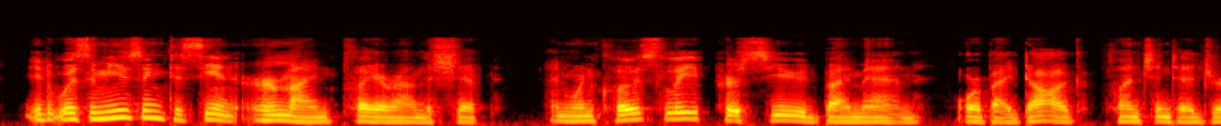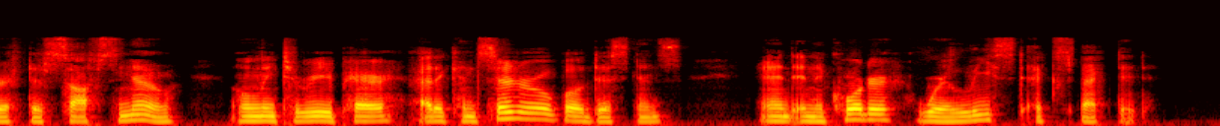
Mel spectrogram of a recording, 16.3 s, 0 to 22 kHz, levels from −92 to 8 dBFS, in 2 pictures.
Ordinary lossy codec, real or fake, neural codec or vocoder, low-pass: AAC, 32 kbps; real; none; 7.2 kHz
